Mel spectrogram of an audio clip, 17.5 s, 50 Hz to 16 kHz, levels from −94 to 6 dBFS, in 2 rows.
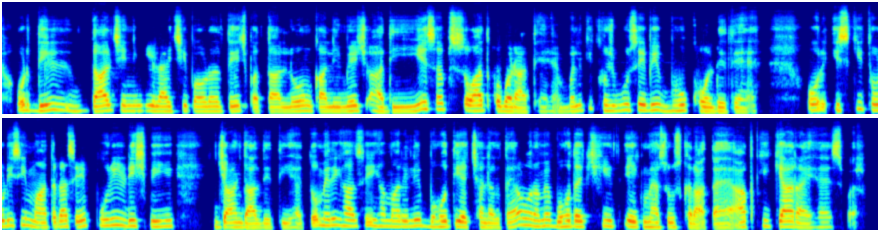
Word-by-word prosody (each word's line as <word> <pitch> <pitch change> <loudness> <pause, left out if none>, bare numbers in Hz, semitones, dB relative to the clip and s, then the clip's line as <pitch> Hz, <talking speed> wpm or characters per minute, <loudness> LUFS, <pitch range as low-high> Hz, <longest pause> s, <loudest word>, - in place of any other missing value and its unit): और - - +2
दिल 175 +3 +2 0.3
दाल 160 +2 +6
चीनी, 165 -2 -2
इलायची 150 0 +1
पाउडर, 150 0 +1
तेज़ 160 +1 -1
पत्ता, 140 0 -2
लोंग, 155 +4 -1
काली 145 0 0
मिर्च 160 +3 0
आदि 140 -3 -2 0.2
ये 220 - +2
सब 205 -2 +3
स्वाद 170 -1 +4
को 160 - +3
बढ़ाते 145 -2 0
हैं 140 -1 -11
बल्कि 165 +10 -5
खुशबू 170 +2 -2
से 185 - +6
भी 185 +2 +1 0.2
भूख 175 +1 +1
खोल 145 -3 +2
देते 140 0 -2
हैं 130 - -8 0.6
और 95 +1 +1
इसकी 180 +5 +3
थोड़ी-सी 195 +4 +2
मात्रा 155 -1 0
से 170 +3 +3
पूरी 210 +1 0
डिश 190 0 +4
भी 175 +2 0 0.5
जान 150 -1 +2
जाल 135 -2 +1
देती 135 +1 -6
है। 145 - -7
तो - - +2
मेरे 205 0 +1
हिसाब 195 -3 0
से 190 - -4
ये - - 0
हमारे 175 -2 -2
लिए 195 +2 +2
बहुत 170 +1 0
ही 175 - +6
अच्छा 160 0 +1
लगता 145 +1 -3
है - - +2
और 210 -2 +2
हमें 190 +1 0
बहुत 175 +2 +2
अच्छी 175 +2 +1 0.2
एक 160 0 -1
महसूस 150 -1 -1
कराता 135 -2 0
है। 140 - -2
आपकी 165 +4 -2
क्या 170 -1 +6
राय 140 -5 0
है 155 0 -6
इस 155 - +1
पर? 300 - -12
165 Hz, 220 wpm, -23 LUFS, 150-180 Hz, 0.6 s, दाल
